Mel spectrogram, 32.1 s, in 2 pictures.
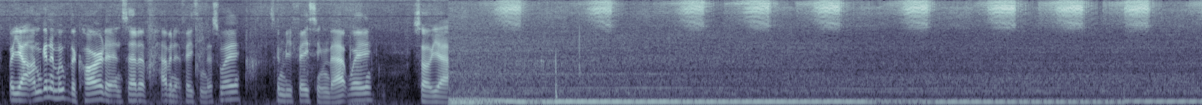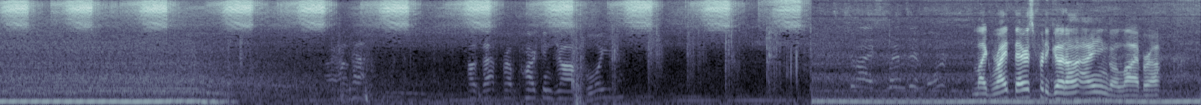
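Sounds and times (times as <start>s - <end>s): insects calling: 0.0s - 32.0s
car engine idling: 5.9s - 24.6s, 25.4s - 32.0s.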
